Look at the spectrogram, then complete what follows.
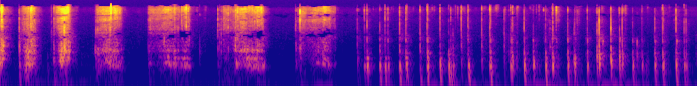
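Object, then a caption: Canvas sneaker with rubber sole. Long nails scratch and tap a handheld, hollow, empty mustard canvas Converse sneaker with a rubber sole and white laces, working over the canvas upper, the laces and the rubber sidewall. A few slow, drawn-out rasping scratches give way to a quick run of short, crisp taps and scrapes.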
